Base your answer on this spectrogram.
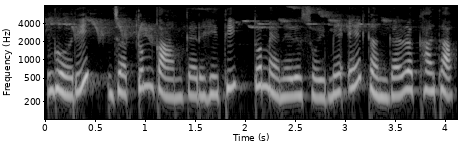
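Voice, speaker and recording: A woman's voice: high voice, moderate pace, a little mellow, slight background noise, natural voice. A woman voicing a rich, generous bird who is a caring household mistress in a children's cartoon. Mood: calm, concerned. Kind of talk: Hindi children's moral cartoon dialogue.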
